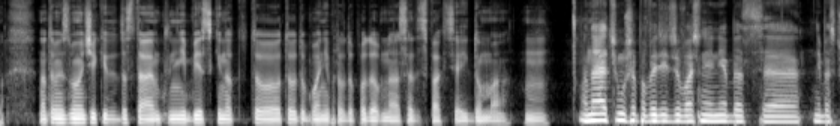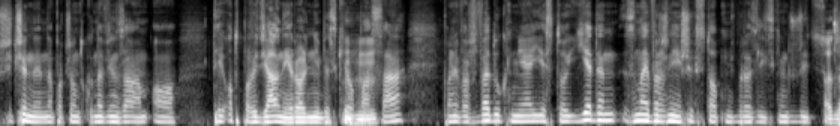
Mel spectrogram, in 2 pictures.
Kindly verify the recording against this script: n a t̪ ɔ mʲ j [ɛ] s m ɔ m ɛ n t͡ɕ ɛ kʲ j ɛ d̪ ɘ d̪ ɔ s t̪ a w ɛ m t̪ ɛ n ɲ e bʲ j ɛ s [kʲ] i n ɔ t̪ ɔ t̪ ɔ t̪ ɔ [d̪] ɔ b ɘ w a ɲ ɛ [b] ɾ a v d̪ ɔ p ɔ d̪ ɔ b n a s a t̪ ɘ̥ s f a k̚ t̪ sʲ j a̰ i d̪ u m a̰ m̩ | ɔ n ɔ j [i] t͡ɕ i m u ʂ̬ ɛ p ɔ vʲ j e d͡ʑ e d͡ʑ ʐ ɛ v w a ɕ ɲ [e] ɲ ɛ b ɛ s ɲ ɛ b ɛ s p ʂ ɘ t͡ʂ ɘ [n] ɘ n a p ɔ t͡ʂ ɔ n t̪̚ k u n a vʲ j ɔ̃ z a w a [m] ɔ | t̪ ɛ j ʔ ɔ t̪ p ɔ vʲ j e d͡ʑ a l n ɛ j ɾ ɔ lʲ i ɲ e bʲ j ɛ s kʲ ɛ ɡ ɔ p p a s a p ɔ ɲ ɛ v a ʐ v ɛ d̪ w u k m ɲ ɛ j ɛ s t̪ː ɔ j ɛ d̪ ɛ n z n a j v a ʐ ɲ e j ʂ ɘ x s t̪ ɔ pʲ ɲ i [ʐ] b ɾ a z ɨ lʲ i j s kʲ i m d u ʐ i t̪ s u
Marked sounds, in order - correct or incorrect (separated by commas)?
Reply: incorrect, correct, incorrect, incorrect, incorrect, incorrect, correct, correct, incorrect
